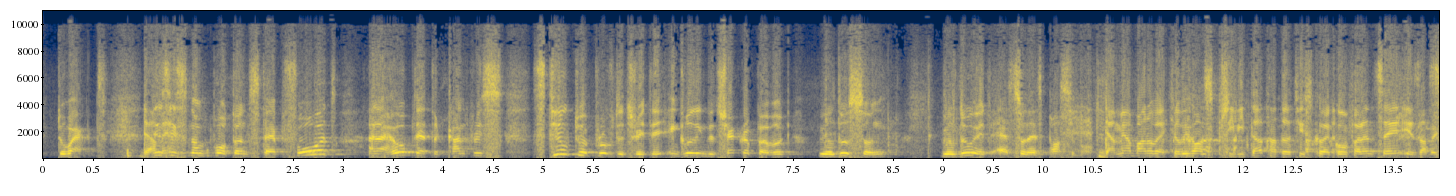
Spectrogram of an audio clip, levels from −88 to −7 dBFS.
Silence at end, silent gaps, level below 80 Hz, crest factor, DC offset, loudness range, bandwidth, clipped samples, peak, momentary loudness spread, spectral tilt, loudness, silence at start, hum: 0 s; none; -42 dBFS; 10 dB; under 0.1%; 1 LU; 11 kHz; 0.7%; 0 dBFS; 6 LU; -1.5 dB/octave; -9 LUFS; 0.15 s; none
